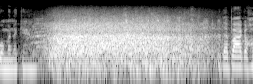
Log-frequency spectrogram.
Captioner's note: audience laughs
